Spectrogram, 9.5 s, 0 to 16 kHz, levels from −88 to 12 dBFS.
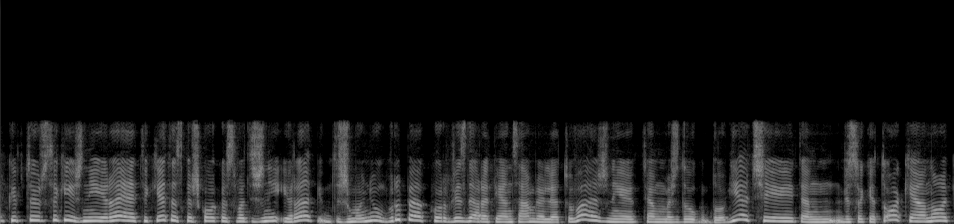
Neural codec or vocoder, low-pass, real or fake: codec, 16 kHz, 4.8 kbps, FACodec; 7.2 kHz; fake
